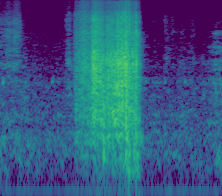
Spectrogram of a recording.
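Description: A sheet of paper rustles as a sketchbook is shifted.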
